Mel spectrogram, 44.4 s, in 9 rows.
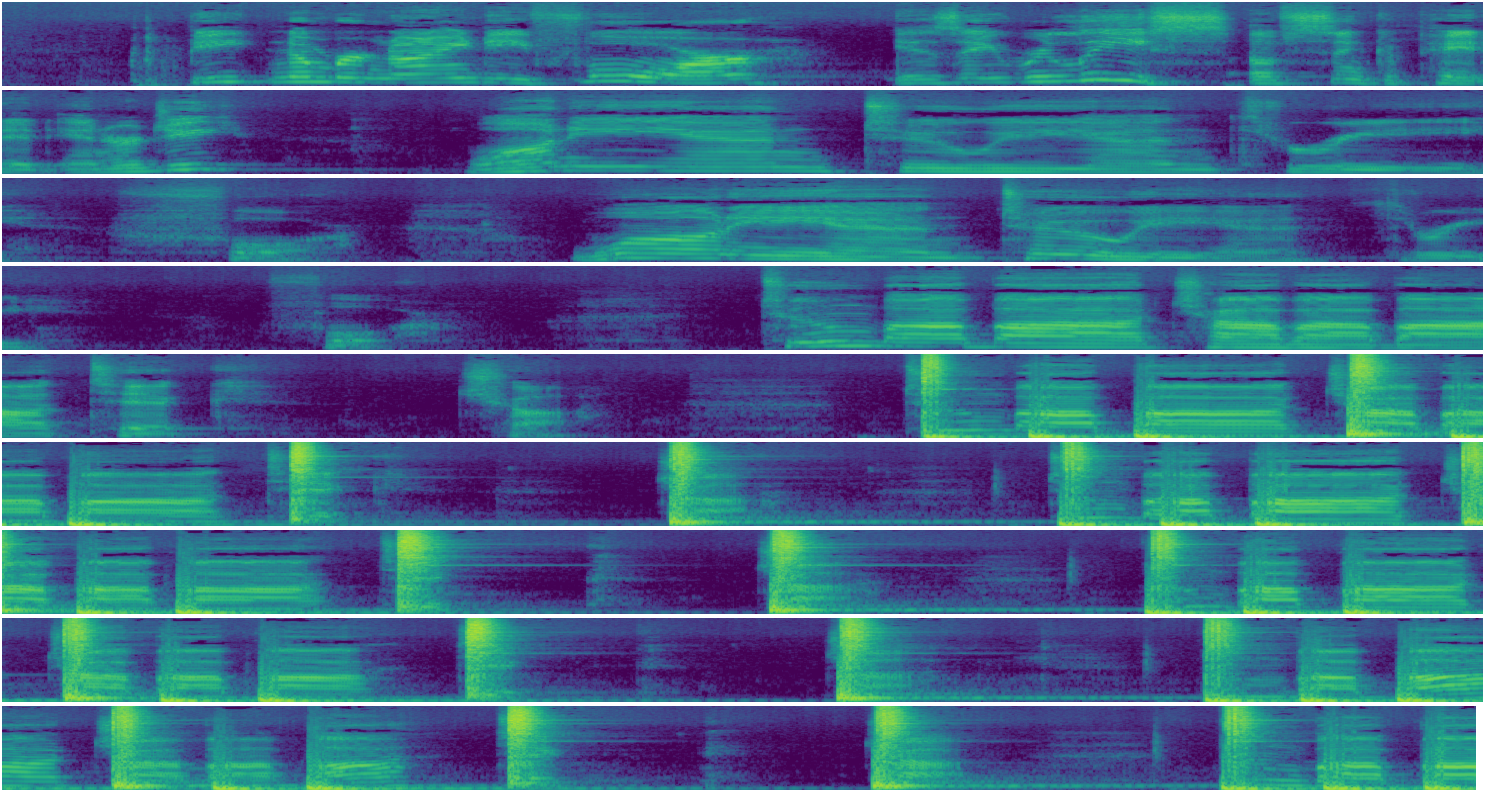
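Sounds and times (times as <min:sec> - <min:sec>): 
drum beat: 0:22.8 - 0:26.0, 0:26.9 - 0:31.4, 0:32.2 - 0:36.6, 0:37.4 - 0:41.7, 0:42.4 - 0:44.3.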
